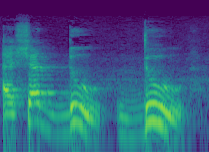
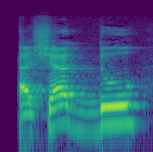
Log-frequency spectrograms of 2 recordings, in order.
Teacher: Bring your tongue lower. If you're saying do, it's going to the gums. Bring it down lower to the teeth.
